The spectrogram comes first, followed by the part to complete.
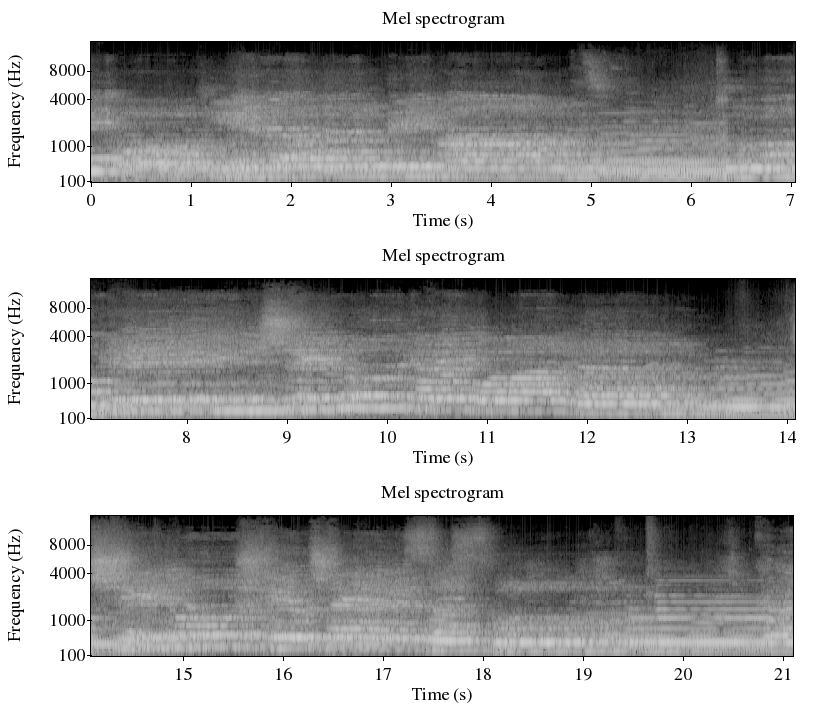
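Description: A congregation of men's and women's voices singing a Romanian hymn in unison, accompanied by a piano accordion.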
